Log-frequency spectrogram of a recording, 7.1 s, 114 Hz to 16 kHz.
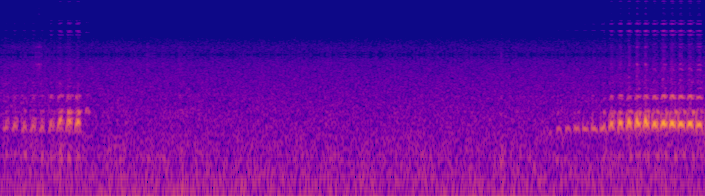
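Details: Tawny owl calling on camera 2 on 17 December 2018: a low, quavering run of rapid pulsed notes, then a long quiet gap with steady background hiss, and the tremulous call building again louder at the end.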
